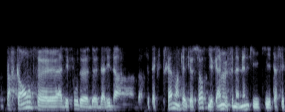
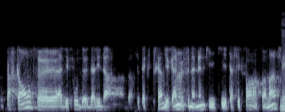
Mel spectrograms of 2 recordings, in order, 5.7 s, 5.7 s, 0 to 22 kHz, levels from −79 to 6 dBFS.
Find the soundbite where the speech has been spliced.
second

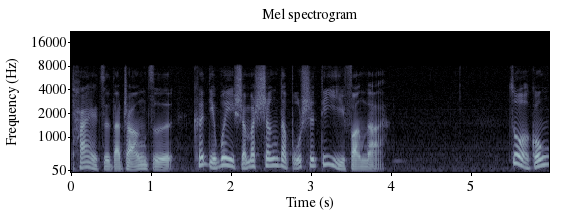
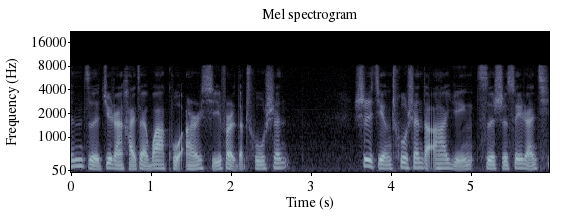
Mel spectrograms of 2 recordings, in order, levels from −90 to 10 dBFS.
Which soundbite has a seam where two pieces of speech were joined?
first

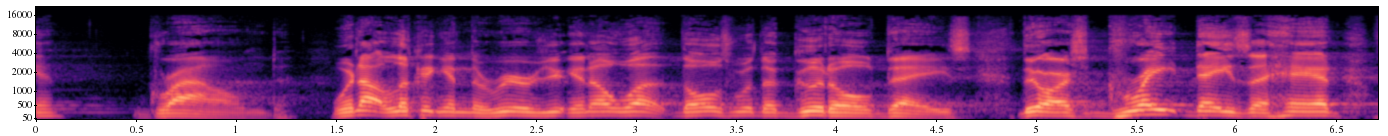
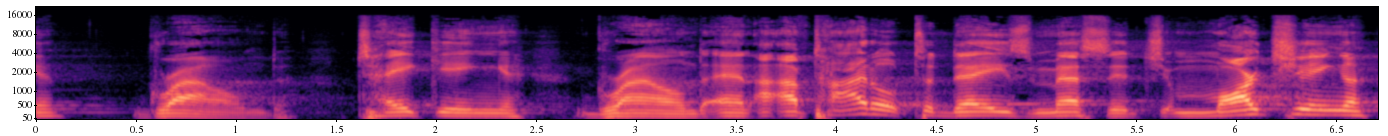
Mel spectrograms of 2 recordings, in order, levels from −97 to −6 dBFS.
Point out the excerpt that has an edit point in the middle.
first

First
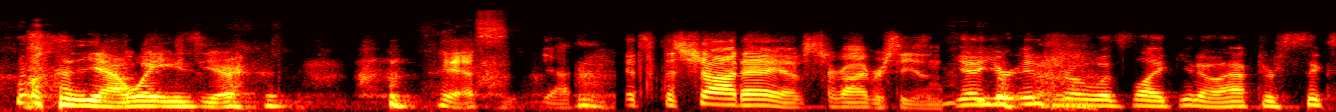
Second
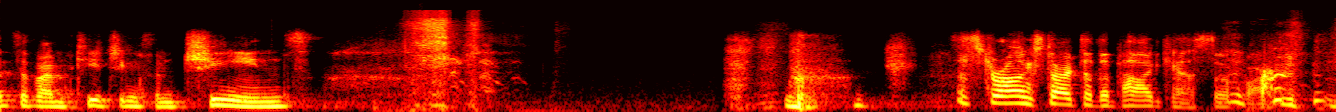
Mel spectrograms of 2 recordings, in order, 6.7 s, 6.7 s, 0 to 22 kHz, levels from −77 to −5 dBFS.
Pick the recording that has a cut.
first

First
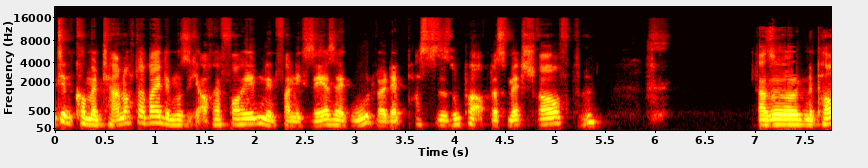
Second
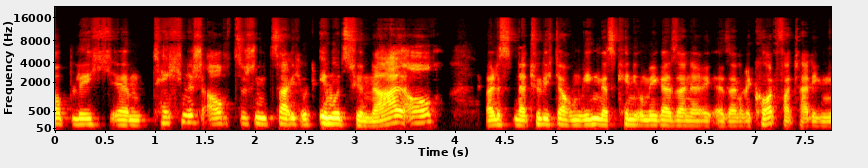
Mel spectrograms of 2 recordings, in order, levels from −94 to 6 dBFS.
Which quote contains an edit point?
first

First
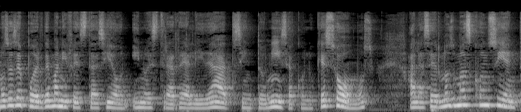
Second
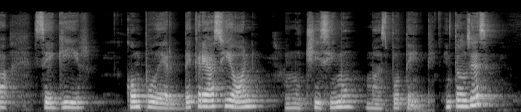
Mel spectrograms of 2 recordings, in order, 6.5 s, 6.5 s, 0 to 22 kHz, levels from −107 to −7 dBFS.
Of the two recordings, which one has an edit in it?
second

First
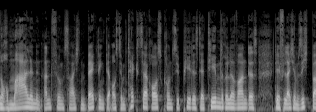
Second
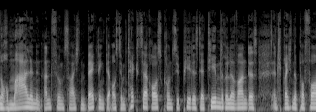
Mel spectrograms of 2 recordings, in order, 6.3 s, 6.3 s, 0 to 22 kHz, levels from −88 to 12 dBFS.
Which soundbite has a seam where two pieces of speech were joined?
second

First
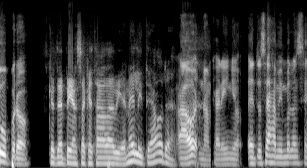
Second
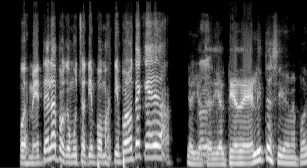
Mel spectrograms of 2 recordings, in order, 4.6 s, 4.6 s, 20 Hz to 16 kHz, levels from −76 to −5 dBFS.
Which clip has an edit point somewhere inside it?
first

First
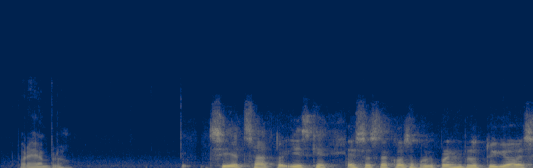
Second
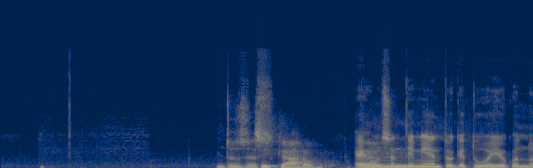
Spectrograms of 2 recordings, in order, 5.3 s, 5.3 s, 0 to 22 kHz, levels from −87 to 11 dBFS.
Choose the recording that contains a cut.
first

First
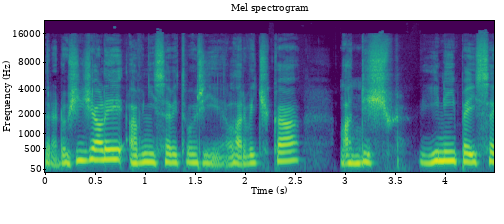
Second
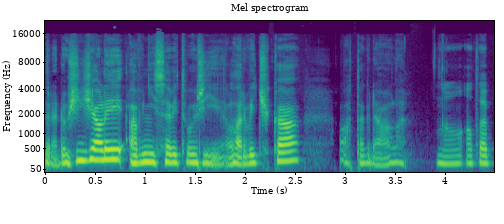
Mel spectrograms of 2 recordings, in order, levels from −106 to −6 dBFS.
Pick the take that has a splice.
second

